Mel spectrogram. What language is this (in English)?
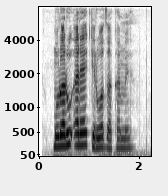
Kikuyu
